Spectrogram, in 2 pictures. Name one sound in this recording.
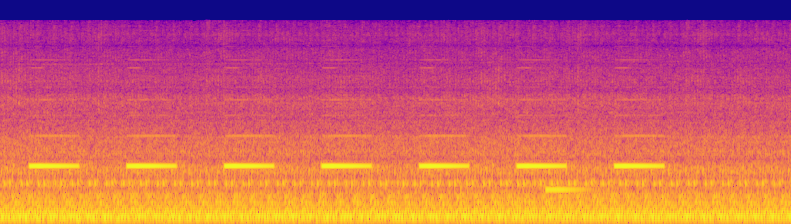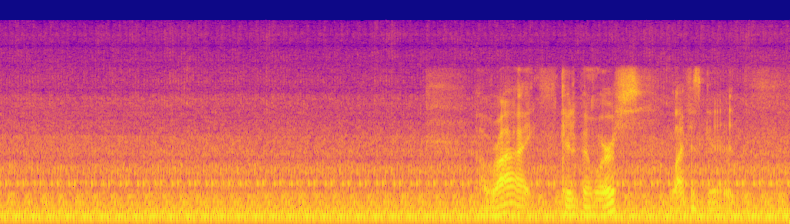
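A truck engine rumbles steadily at idle.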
